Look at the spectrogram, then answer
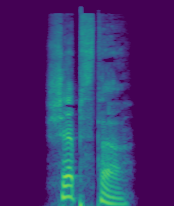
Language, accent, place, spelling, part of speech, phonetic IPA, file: German, Germany, Berlin, scheppster, adjective, [ˈʃɛpstɐ], De-scheppster.ogg
- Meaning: inflection of schepp: 1. strong/mixed nominative masculine singular superlative degree 2. strong genitive/dative feminine singular superlative degree 3. strong genitive plural superlative degree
